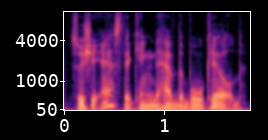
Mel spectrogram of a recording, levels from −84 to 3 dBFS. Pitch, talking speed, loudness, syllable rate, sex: 100 Hz, 320 wpm, -16 LUFS, 6.8 syllables/s, male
